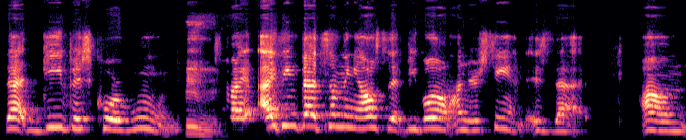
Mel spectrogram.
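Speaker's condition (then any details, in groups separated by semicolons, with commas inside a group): Cerebral palsy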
